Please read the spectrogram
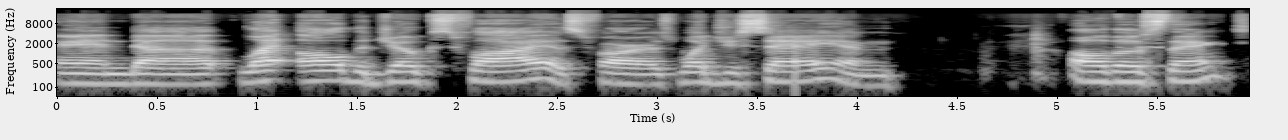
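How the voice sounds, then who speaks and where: A man's voice at a fairly slow pace, with ordinary pitch variation. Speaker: hearing care practitioner. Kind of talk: live stream whisky tasting chat. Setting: own office. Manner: loud.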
